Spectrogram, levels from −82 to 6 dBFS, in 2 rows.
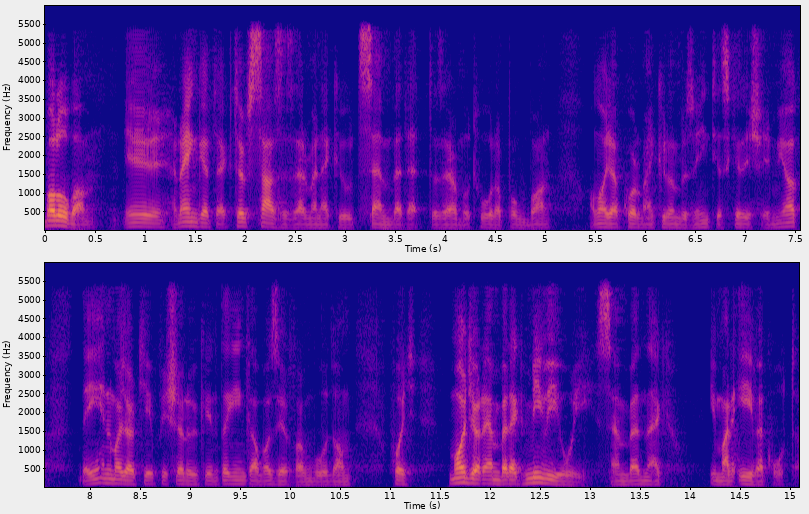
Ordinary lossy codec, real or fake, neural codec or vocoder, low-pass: none; fake; codec, 16 kHz, about 1 kbps, DyCAST, with the encoder's durations; 5.4 kHz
